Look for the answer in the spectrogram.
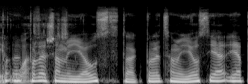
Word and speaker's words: Yoast: która się nazywa Yoast pisze się y OAST, y Yoast SEO, mm, która ułatwia prowadzenie y, własne, własnoręczne prowadzenie pozycjonowania strony www.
